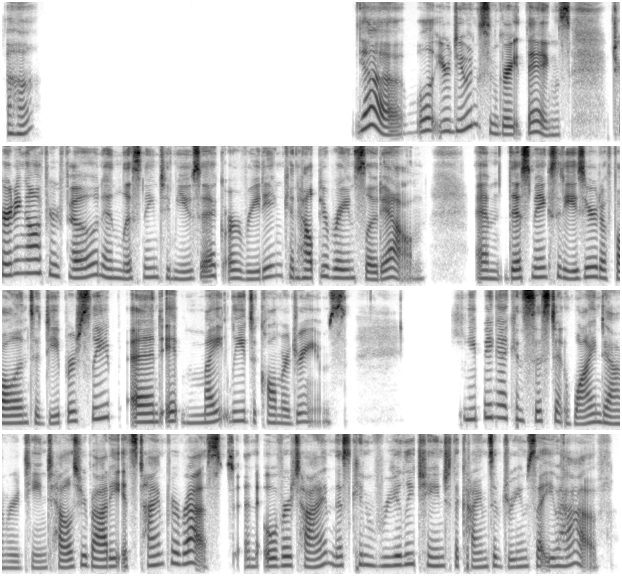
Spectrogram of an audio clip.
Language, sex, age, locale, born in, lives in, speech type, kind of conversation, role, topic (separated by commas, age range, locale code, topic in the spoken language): English, female, 35-39, en-US, United States, United States, read, expert-assistant, expert, What affects the way we dream and remember our dreams?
